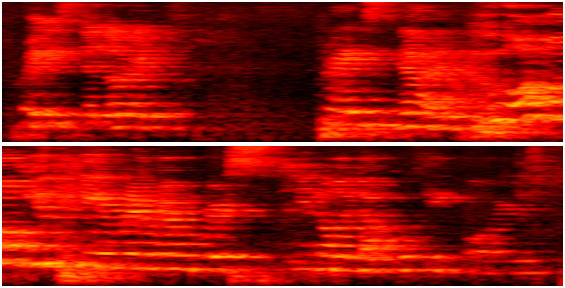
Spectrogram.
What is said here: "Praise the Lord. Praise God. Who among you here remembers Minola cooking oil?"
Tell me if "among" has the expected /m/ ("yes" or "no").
no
